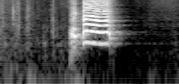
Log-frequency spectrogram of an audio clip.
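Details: Kept Cochin bantam hen after laying an egg: soft muttering clucks lead into one loud, harsh, rasping squawk lasting under half a second, then silence.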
